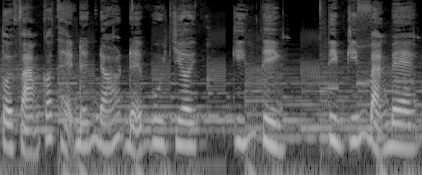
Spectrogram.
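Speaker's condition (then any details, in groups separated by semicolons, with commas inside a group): No condition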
